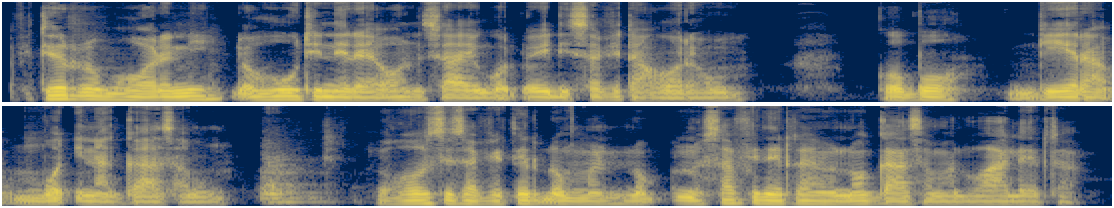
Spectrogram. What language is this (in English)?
Bagirmi Fulfulde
